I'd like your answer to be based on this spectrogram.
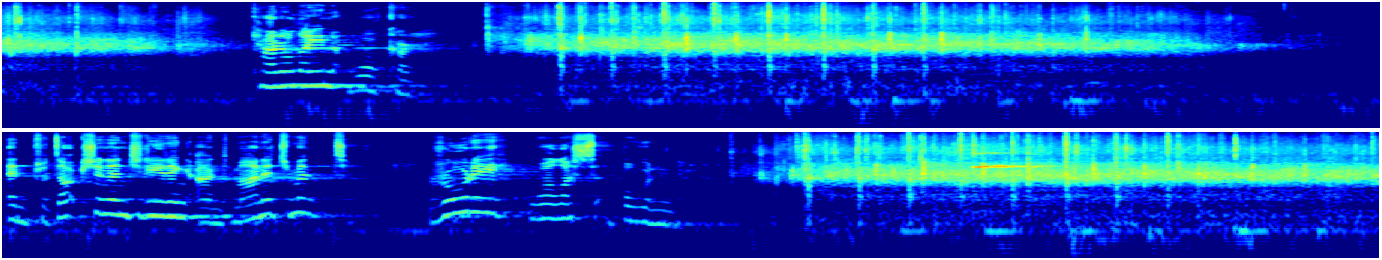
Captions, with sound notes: Caroline Walker. (APPLAUSE) In Production Engineering and Management, Rory Wallace Bone. (WHISTLES) (APPLAUSE)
